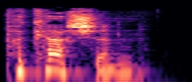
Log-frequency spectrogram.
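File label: "percussion", British English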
